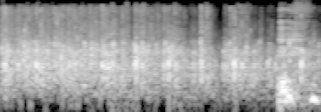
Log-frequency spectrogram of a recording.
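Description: An audience at a church service claps for a man as he goes down after the prayer, steadily for about three seconds, a dense, even wash of many hands at moderate loudness, briefly joined by a low voice near the end.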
